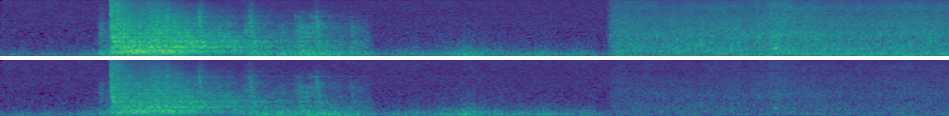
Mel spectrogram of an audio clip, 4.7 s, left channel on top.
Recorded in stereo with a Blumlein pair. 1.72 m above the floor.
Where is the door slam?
70° left.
